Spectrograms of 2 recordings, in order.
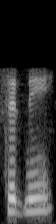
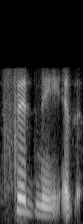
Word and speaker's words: Cydni: Okay, first name is Sydney. It's spelled C-Y-D-N-I. The last name is Donahue, D-O-N-O-H-U-E.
